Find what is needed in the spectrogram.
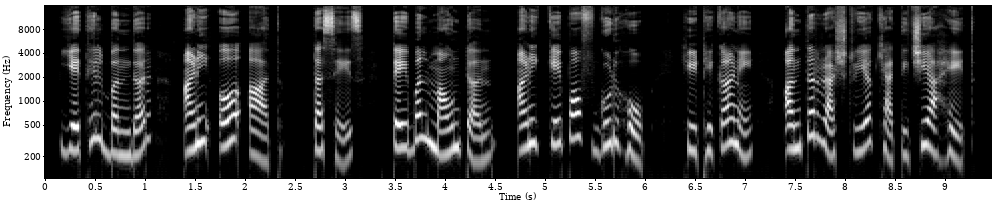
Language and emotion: Marathi, neutral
